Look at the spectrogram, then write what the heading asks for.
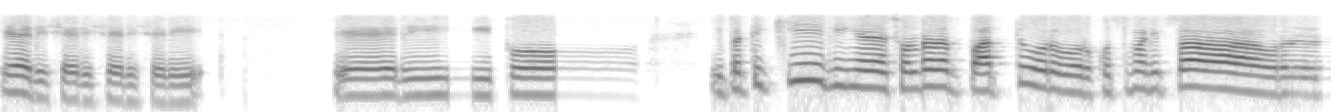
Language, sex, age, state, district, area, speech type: Tamil, male, 45-60, Tamil Nadu, Erode, urban, conversation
